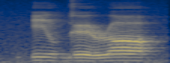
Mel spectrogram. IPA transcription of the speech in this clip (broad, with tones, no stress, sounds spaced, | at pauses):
ʔ i˥˧ u̯ ɡ ø˥˧ ɹ ɑ˥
